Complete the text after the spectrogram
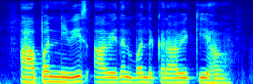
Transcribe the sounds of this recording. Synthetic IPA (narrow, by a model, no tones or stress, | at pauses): aːpənːɪʋeːsaːʋeːd̪ənbə̃nd̪ʱkəɾaːʋekeɦoː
